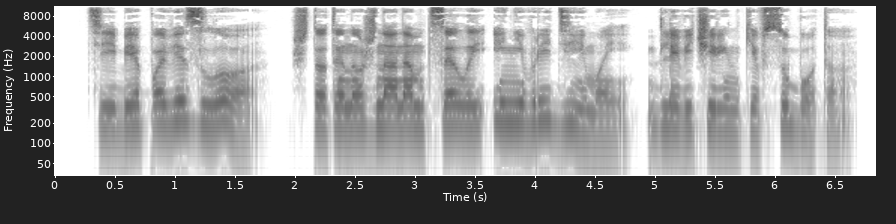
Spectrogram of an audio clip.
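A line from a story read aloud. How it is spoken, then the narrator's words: Growled. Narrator (Russian): прорычал он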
